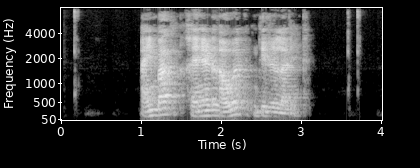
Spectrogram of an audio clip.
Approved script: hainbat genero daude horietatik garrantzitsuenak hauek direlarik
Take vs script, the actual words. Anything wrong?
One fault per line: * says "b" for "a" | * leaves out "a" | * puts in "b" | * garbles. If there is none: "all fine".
* leaves out "daude horietatik garrantzitsuenak"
